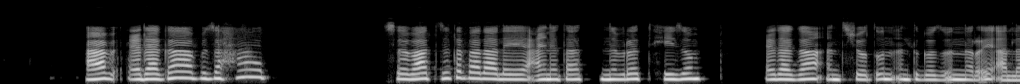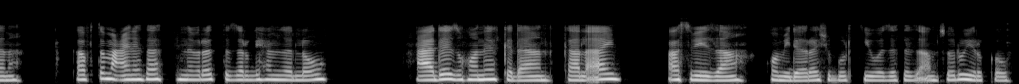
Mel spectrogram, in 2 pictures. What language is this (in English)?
Tigrinya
